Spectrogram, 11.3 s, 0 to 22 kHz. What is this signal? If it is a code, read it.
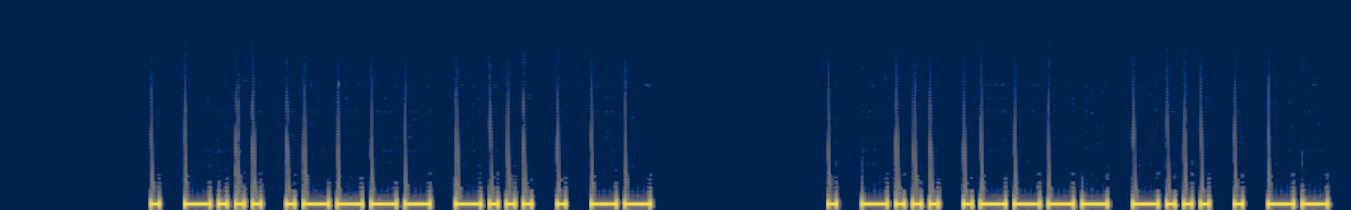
Morse code, heard as a keyed tone, about 17 wpm, 700 Hz. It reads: EB1BEM EB1BEM
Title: DXCC-100 Call Signs - 6 Characters - Repeated 3x - 17wpm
